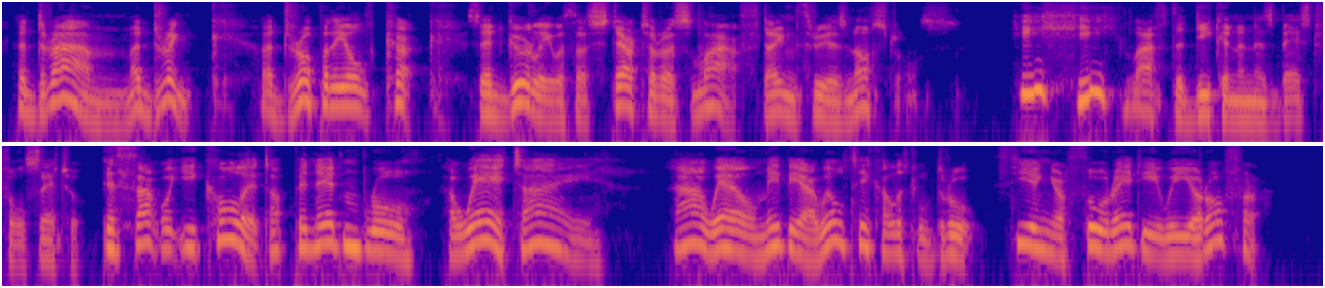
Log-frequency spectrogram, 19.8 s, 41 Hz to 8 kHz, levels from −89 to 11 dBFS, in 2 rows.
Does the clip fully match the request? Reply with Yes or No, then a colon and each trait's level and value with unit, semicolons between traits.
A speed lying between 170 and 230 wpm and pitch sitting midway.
Yes: average, 175 wpm; medium, 155 Hz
